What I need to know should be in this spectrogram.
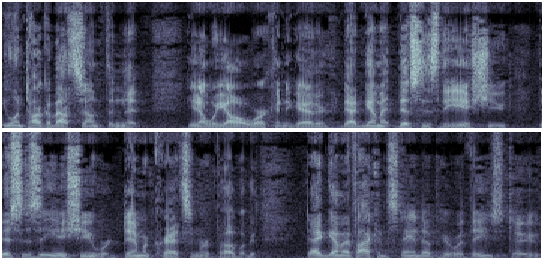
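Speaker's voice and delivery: jacked-up voice. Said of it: "Sorry I'm so jacked up".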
